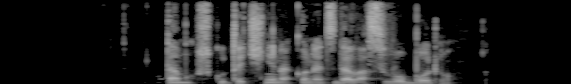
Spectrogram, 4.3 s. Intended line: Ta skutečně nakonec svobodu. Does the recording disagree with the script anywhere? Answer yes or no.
yes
